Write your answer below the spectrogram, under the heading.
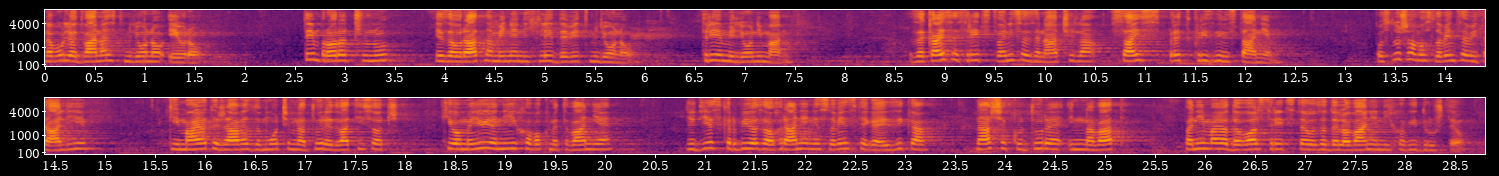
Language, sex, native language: Slovenian, female, Slovenian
